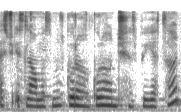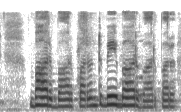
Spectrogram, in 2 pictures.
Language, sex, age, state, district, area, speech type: Kashmiri, female, 18-30, Jammu and Kashmir, Ganderbal, urban, spontaneous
